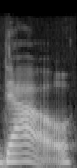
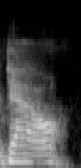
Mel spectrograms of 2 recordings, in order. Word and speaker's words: Tao: And it is okay to say Tao, or is that disrespectful? – That's probably the American way of saying it. And the Chinese would pronounce it more like with a D instead of a T.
